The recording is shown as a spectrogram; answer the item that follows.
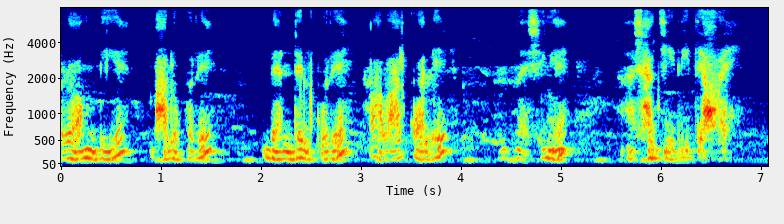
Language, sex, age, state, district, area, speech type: Bengali, female, 60+, West Bengal, Uttar Dinajpur, urban, spontaneous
